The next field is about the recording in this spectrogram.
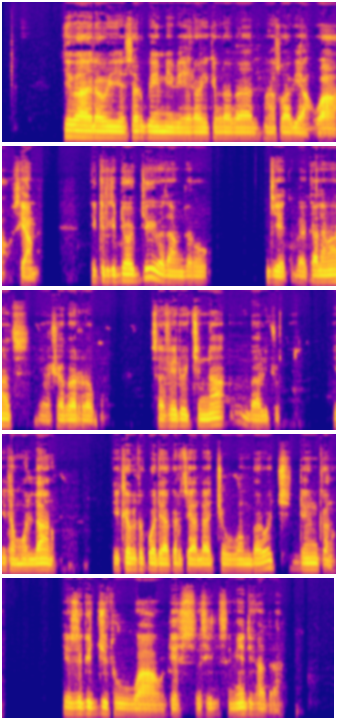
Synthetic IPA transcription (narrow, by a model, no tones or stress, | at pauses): jɛβahlawijɛsəɾɡʷɔjɪmjɛβɨheɾawikʰɨβɾəβahlmaswaβijawahawsijamən | jɛɡɨd̪ɡɨd̪ːjawt͡ʃːɪɡbət̪ʼamzəɾo | ɡet̪ʼbəkʼələmat̪jaʃɛβərːəkʼu | səfe̞d̪o̞t͡ʃːɨnːabalt͡ʃʼut̪ | jɛt̪ʰəmolːanəw | jɛkʰɨβt̪kʼod̪jakʼəɾsʼjalːat͡ʃːɛwwɔmbəɾo̞t͡ʃːd̪ɨŋkʼnəw | jɛzɨɡɨd͡ʒːɪt̪ʰuwahawd̪essilsɨme̞t̪jɪfət̪ʼɾal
